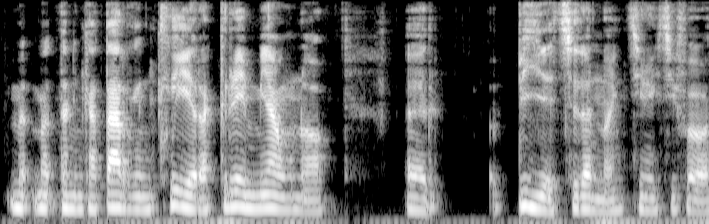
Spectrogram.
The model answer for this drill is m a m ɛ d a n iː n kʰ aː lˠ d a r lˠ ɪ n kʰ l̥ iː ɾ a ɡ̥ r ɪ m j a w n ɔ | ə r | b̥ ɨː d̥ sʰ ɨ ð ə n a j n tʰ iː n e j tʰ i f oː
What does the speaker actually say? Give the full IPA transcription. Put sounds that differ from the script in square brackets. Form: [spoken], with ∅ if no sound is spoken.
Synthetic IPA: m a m [a] d a n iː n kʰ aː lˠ d a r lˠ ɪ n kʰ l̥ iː ɾ a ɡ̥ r ɪ m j a w n ɔ | ə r | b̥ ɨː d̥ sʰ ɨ ð ə n a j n tʰ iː n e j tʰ i f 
